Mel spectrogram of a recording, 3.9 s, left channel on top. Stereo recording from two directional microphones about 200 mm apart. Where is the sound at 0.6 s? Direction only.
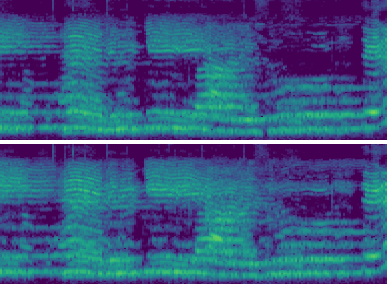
50° right (ahead or behind).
